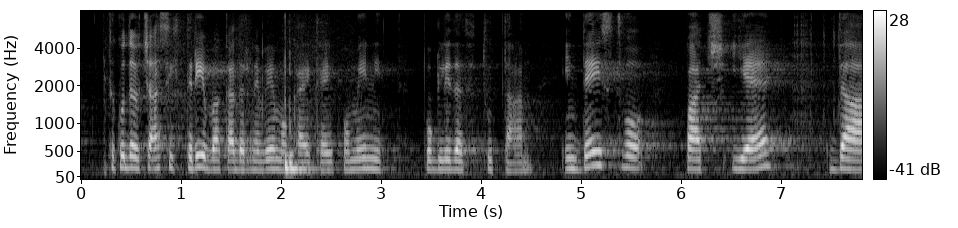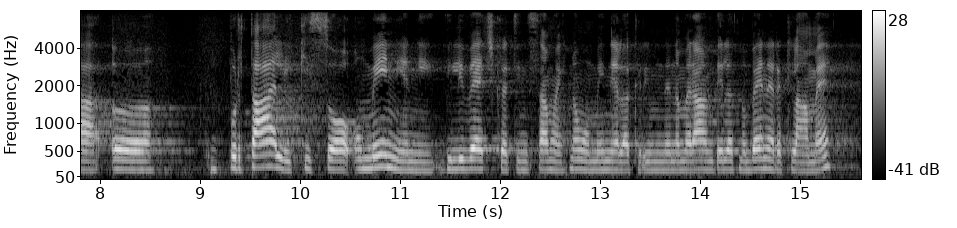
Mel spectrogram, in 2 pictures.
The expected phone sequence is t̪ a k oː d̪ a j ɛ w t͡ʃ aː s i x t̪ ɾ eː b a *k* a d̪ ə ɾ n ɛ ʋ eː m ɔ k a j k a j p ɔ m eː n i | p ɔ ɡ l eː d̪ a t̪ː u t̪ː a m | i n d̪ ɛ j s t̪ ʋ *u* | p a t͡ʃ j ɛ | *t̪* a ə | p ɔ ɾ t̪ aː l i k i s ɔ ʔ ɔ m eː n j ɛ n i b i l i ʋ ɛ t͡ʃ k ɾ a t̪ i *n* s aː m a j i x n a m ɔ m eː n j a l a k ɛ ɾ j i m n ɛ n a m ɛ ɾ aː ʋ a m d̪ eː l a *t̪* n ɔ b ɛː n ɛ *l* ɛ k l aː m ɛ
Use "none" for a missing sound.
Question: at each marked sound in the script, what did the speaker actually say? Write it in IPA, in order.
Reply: k, ɔ, d̪, n, t̪, ɾ

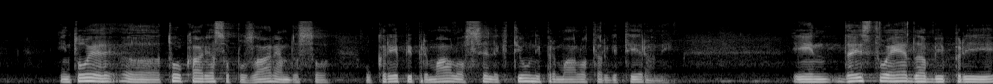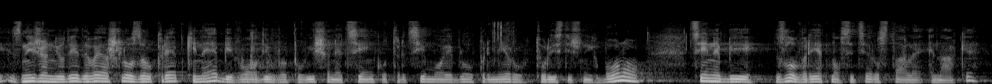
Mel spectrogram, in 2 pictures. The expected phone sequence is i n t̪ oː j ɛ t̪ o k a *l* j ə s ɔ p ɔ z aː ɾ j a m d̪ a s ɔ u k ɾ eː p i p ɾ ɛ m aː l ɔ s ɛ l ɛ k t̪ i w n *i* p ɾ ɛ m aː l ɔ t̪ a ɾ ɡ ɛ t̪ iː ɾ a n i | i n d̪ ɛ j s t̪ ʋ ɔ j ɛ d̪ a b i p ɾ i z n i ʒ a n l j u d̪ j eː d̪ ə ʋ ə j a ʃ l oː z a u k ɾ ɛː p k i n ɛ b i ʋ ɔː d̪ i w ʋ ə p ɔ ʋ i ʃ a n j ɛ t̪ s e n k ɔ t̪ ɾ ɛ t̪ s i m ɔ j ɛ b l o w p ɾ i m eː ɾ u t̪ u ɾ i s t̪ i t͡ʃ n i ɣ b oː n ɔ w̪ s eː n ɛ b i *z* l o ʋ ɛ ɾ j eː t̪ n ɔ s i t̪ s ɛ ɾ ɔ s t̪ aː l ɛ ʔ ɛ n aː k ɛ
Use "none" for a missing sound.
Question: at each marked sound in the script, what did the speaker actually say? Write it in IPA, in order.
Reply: ɾ, i, z

